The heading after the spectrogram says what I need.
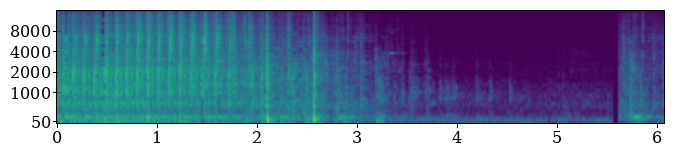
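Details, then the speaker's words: Rebuilt Briggs & Stratton 17HP engine (carb rebuilt, plugs, sump, oil slinger, gaskets replaced, valves reseated) starts only at full throttle, running fast and loud with a choppy beat, then falters and dies when throttled down; owner suspects throttle linkage lever. "I can start it it'll start up if I put the throttle all the way up and just rev up really loud like the engines gonna blow and but if I turn it back down it doesn't either a little just died on me"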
